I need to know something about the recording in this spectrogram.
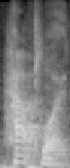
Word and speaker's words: haploid: And the half number of chromosomes kind of rhymes with the word half, or it begins with the same prefix. It's called haploid.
